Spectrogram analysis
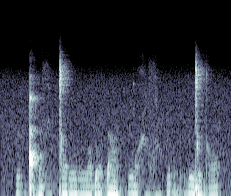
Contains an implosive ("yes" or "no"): yes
